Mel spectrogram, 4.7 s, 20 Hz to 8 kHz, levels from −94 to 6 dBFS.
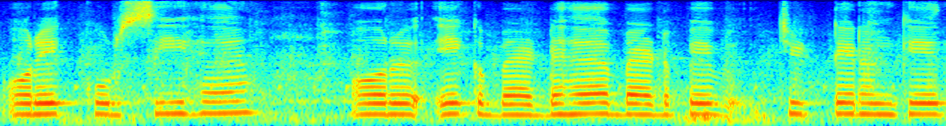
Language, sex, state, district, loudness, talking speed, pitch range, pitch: Hindi, female, Haryana, Jhajjar, -18 LUFS, 165 wpm, 215-225 Hz, 220 Hz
